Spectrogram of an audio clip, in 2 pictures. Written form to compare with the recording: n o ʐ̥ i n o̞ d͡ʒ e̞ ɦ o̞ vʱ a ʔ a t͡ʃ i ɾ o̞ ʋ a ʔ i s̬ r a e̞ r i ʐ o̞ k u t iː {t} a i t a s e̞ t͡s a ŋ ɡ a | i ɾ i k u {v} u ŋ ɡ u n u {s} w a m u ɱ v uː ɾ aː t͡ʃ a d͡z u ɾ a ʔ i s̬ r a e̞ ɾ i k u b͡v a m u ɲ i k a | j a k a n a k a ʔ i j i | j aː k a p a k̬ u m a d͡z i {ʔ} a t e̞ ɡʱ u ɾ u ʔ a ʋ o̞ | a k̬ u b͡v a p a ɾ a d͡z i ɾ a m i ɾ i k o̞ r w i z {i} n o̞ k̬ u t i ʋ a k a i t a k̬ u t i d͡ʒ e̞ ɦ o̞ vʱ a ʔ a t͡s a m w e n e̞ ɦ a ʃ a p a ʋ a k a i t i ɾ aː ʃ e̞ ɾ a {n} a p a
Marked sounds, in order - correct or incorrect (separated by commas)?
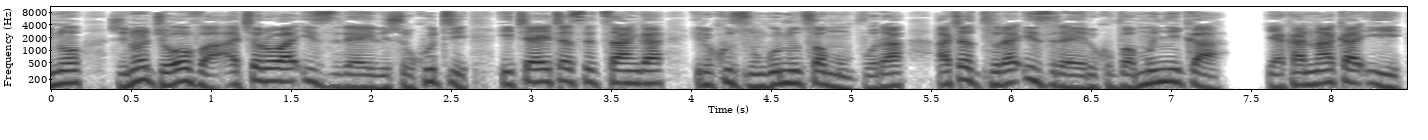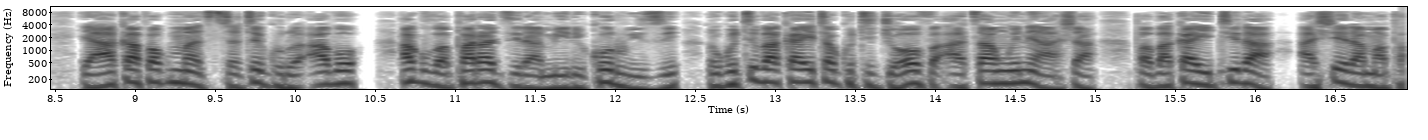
incorrect, incorrect, incorrect, incorrect, correct, incorrect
